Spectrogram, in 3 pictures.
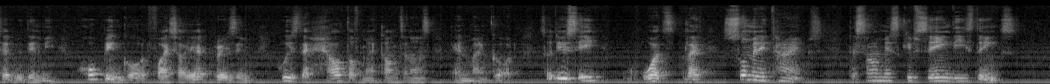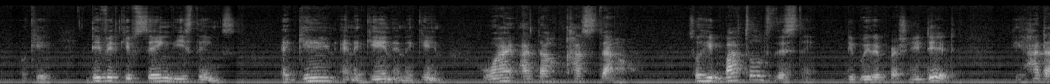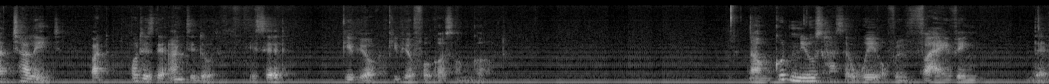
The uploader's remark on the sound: Kindly pardon the background noise.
